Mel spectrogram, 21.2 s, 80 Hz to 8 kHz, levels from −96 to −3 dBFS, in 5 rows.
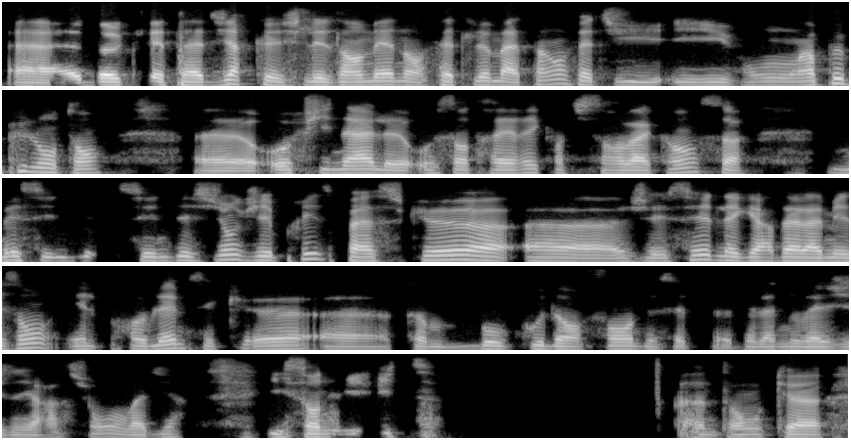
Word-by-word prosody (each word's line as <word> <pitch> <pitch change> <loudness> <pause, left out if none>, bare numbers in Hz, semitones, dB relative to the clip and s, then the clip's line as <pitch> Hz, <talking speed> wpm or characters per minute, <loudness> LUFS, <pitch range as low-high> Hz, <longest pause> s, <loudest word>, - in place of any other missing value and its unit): Heu, 100 -1 +6 0.2
donc 120 0 +10
c'est-à-dire, 120 +7 +5
que 135 -6 +1
je 110 +3 -5
les 120 -1 +3
emmène 125 +2 +5
en - - +2
fait - - 0
le 130 - +2
matin, 135 +2 +2
en 160 0 -2
fait, 135 -4 -2
ils 115 -1 -6
ils 110 0 -5
vont 120 +3 -5
un 130 - +4
peu 175 - +2
plus 175 +5 -5
longtemps, 135 -4 0 0.5
heu, 95 0 +2
au 120 0 +2
final 125 -1 +2
au 115 - -6
centre 120 +1 -4
aéré 120 +3 +1
quand 115 - -10
ils - - -10
sont 110 - -7
en 110 - +1
vacances. 135 +8 +1 0.5
Mais 130 +4 -2
c'est 130 - -8
une 125 - -8
dé 140 +2 -11
c'est 130 - -6
une 130 - -5
décision 145 +4 -2
que 160 - -7
j'ai 145 0 0
prise 190 -1 -6
parce 125 -3 +2
que, 155 -2 +5
heu, 115 -3 +1
j'ai 115 +3 -6
essayé 160 +9 -2
de 145 - -9
les 135 -2 +3
garder 130 0 +2
à - - +7
la 120 -1 +5
maison 145 +7 -2
et 115 - -5
le 110 - -9
problème 130 +6 -2
c'est 110 - -12
que, - - -14 0.4
heu, 100 -2 -5
comme 100 -2 -6
beaucoup 115 +5 -5
d'enfants 115 +2 -1
de 105 -2 -11
cette - - -10
de 100 - -10
la 100 0 -4
nouvelle 100 -1 -3
génération 95 +3 -7
on 115 - -6
va 100 -1 -1
dire, 115 +4 -11 0.4
ils 110 - -4
s'ennuient 115 -1 0
vite. 125 -1 -9 1.2
Heu, 105 - -3
donc 100 +1 -6
heu, 105 -1 +5
120 Hz, 215 wpm, -25 LUFS, 110-130 Hz, 1.2 s, donc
